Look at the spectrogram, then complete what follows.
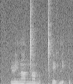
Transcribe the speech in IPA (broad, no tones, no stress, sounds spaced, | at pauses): ɭ i l ã ŋ͡ǀ ã b ɐ k ǀʰ e x lʲ e k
